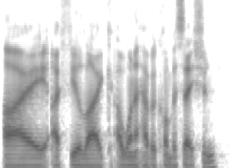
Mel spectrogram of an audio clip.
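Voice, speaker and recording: A young adult man with a very deep voice, telling candid stories in a casual podcast interview as a guest. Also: fast talker. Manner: relaxed, candid storytelling with many fillers. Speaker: guest, voice-over artist and agency owner.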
